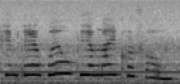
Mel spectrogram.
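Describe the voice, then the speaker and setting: Very slowly, a woman talks with very wide pitch swings, with audible room echo and noticeable background noise. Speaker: mental health presenter.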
